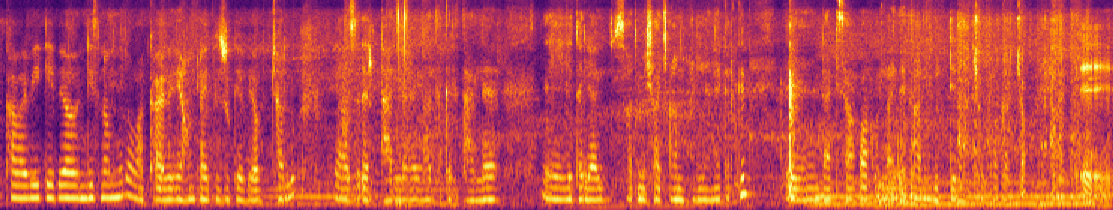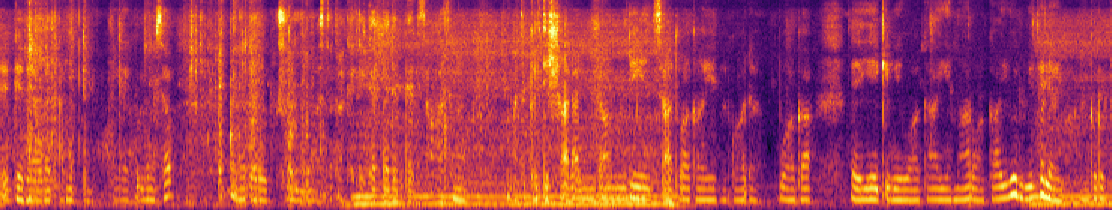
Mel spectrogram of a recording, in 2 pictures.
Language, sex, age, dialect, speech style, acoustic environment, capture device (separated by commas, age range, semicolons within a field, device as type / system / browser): Amharic, female, 25-34, Ethiopia - Addis Ababa, happy, silence, mobile / Linux / Chrome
